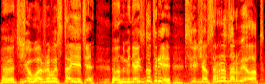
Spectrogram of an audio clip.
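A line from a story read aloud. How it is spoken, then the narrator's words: Shouting. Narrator (Russian): кричал сектант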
